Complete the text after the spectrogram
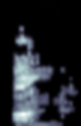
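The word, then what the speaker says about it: en: And the syllable for low A is written E-N. These, by the way, are all in lowercase. And the pronunciation that I favor is un, but it can also be pronounced n.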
